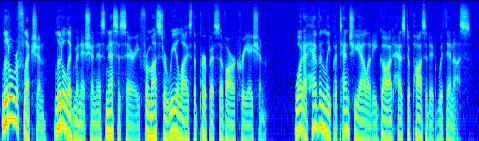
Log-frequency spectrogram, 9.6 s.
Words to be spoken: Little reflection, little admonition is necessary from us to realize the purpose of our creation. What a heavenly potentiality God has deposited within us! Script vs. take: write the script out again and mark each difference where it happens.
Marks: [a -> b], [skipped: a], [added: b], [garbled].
Little reflection, little admonition is necessary from us to realize the purpose of our creation. What a heavenly potentiality God has deposited within us!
